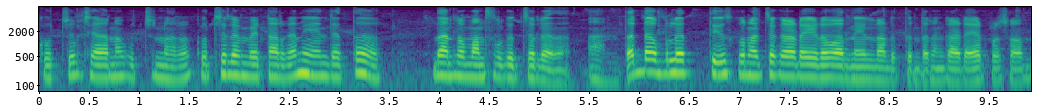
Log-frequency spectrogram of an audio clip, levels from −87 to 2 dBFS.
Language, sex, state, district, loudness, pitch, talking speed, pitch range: Telugu, female, Andhra Pradesh, Sri Satya Sai, -18 LUFS, 160 Hz, 125 wpm, 145-175 Hz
